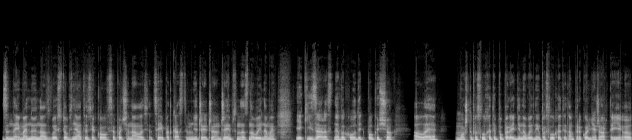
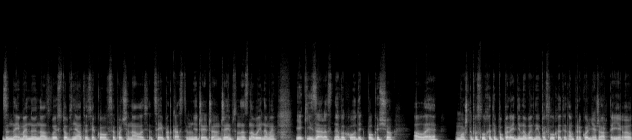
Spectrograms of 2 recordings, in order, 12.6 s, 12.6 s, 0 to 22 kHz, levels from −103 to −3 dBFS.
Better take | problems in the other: first | muffled; slightly; fading above 1 kHz

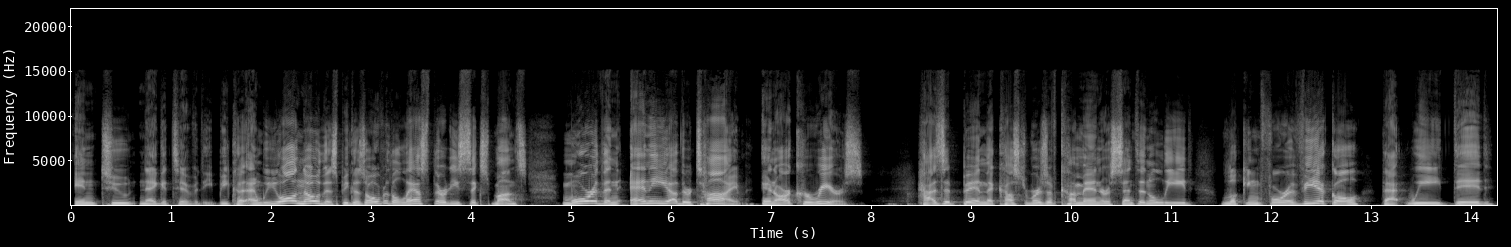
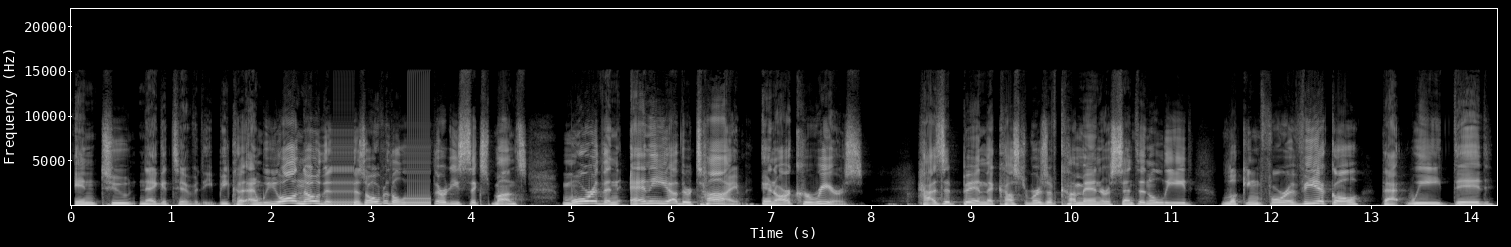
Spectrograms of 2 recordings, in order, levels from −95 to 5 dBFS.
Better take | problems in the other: first | audio freezing; at 2.5 s and at 3.5 s

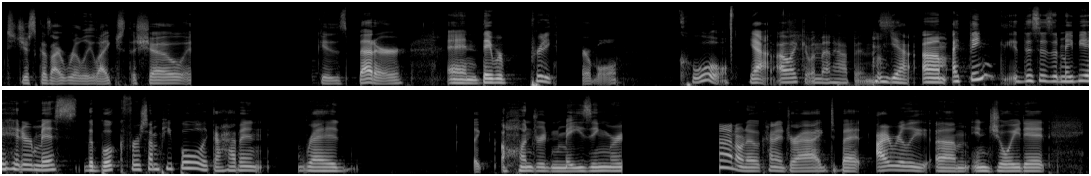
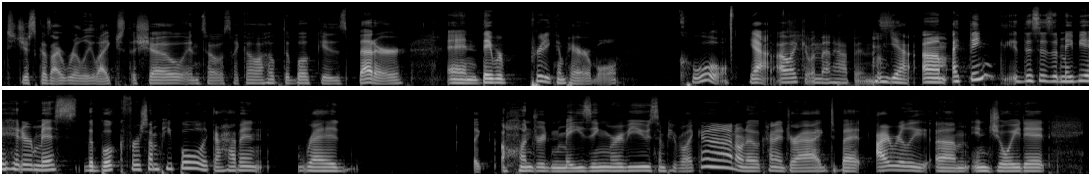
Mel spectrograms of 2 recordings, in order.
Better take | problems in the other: second | audio cutting out; at 2 s for 1 s, at 5.5 s and at 17 s for 1 s

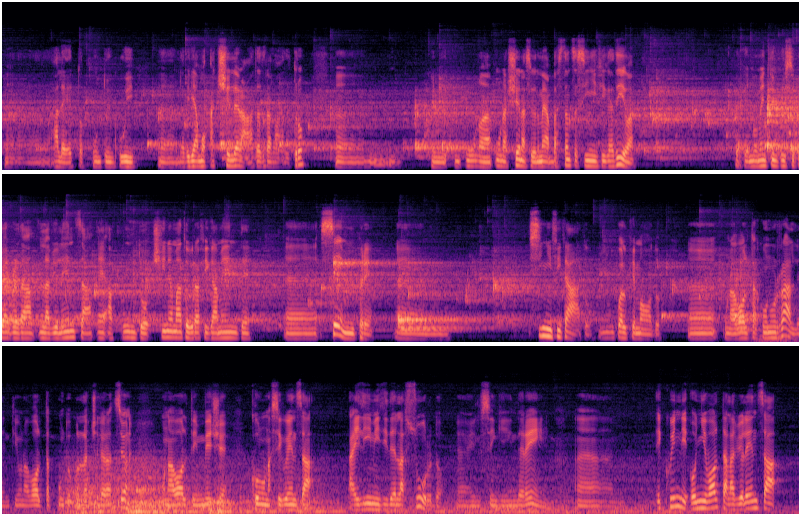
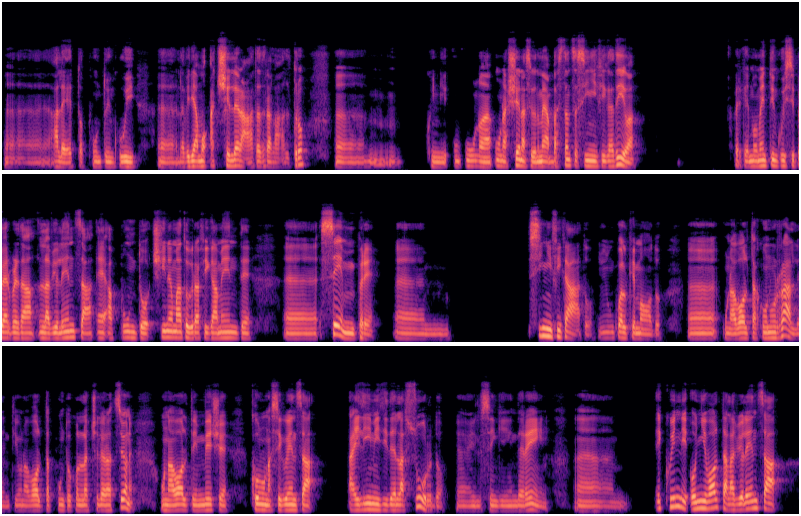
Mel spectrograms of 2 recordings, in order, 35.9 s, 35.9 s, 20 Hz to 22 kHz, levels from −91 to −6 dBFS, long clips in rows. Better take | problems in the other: second | rain or running water; loud; throughout; 5 dB below the speech

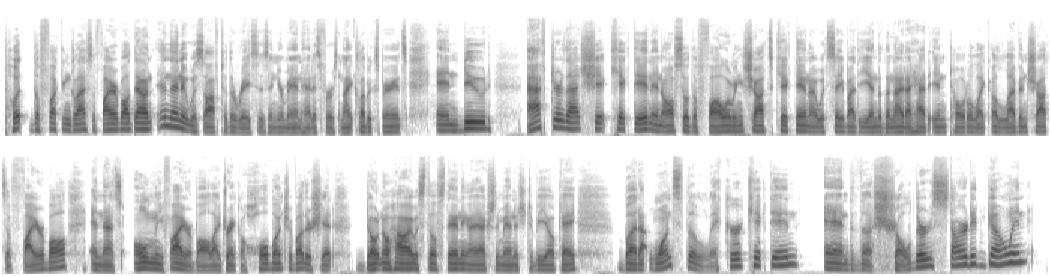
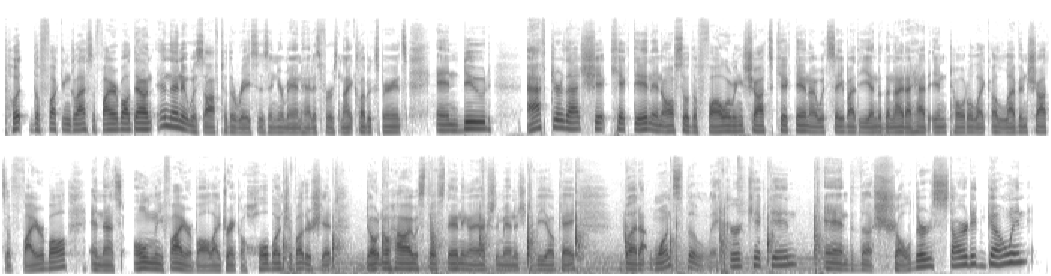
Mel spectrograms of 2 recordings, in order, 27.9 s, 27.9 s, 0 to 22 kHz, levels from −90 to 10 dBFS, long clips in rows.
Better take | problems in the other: first | footsteps; noticeable; from 18 to 25 s; peak 4 dB below the speech

